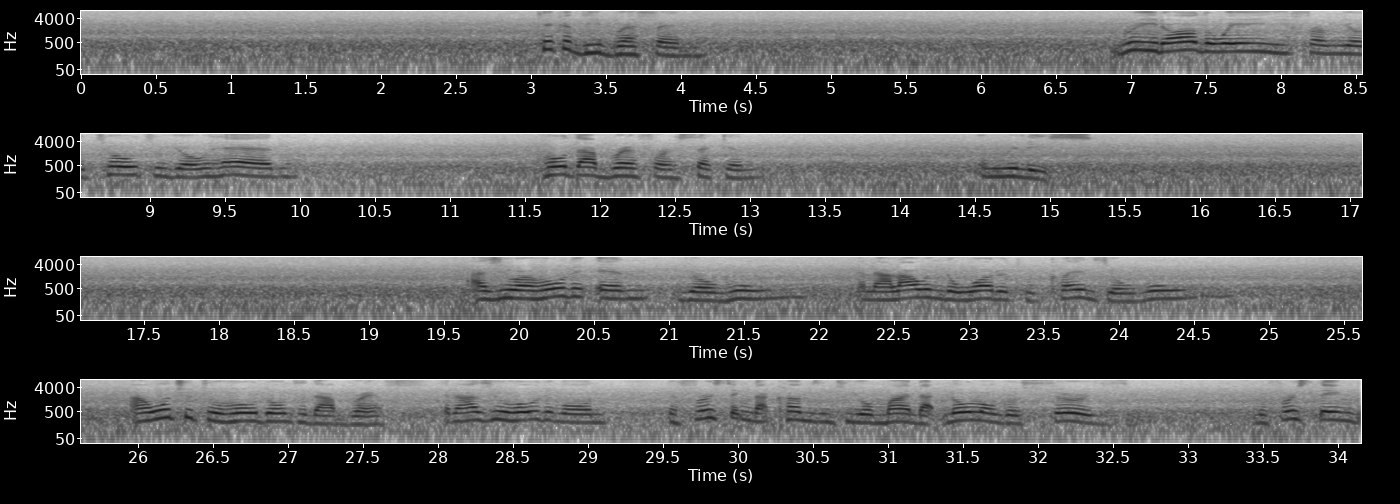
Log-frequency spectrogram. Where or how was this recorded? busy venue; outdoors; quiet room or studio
outdoors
